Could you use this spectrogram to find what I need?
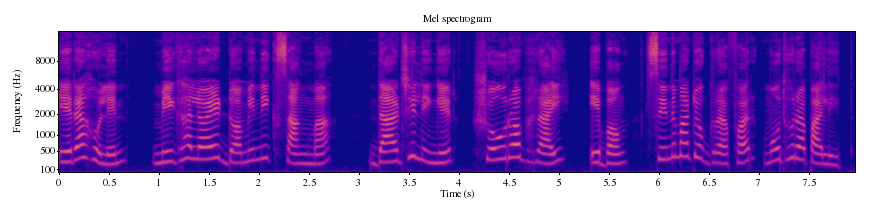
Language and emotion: Bengali, neutral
